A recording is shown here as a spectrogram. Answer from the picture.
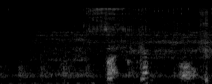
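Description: Spinning reel being wound in on a fishing rod with a hooked bass on the line, a faint mechanical whirr and ticking, with faint voices.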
